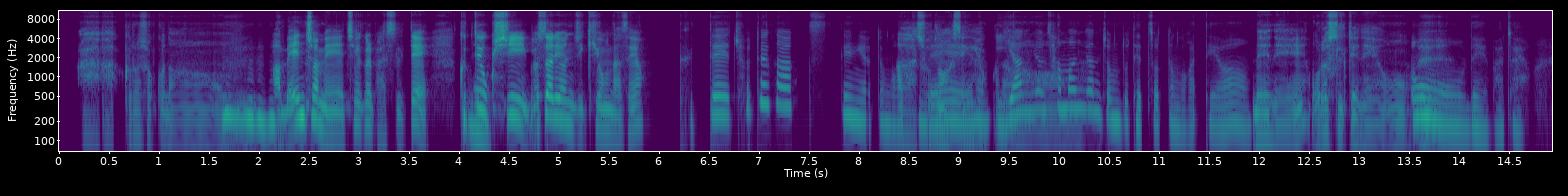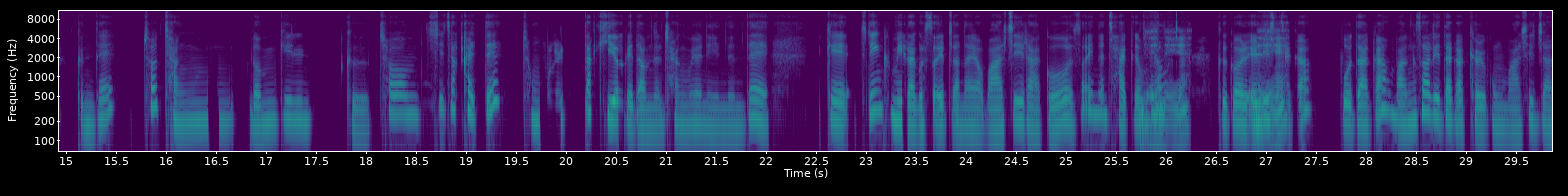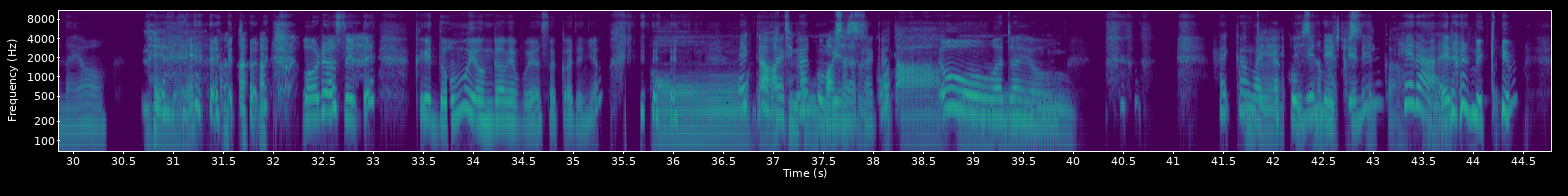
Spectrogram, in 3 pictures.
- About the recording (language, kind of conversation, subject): Korean, podcast, 좋아하는 이야기가 당신에게 어떤 영향을 미쳤나요?
- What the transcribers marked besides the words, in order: laugh; in English: "Drink me"; tapping; laughing while speaking: "네네"; laugh; laughing while speaking: "저는"; laugh; laugh; laughing while speaking: "이런 느낌?"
